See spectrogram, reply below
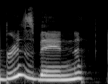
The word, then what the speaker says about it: Brisbane: PPS, it's Brisbane, not Brisbane. Or affectionately, Bris Vegas, like Las Vegas. – Oh, wow. – Brisbane.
